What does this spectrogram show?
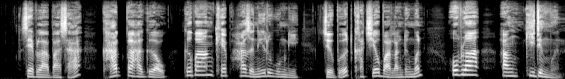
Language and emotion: Bodo, fearful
